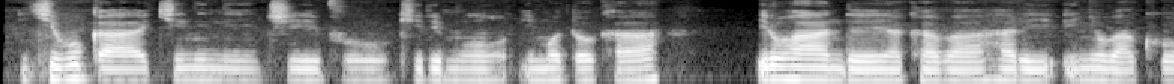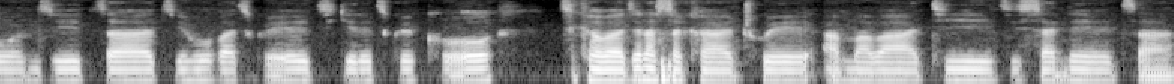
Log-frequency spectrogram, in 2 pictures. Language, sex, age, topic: Rundi, male, 18-24, education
